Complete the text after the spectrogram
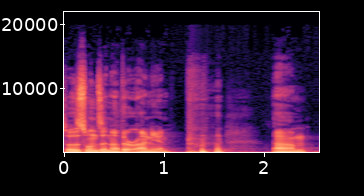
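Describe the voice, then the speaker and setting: A man hosting a casual solo podcast, his voice a bit raspy today, rambling and often restarting his sentences. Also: low-pitched, normal speed, darkish tone. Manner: rambling, restarts often, speaks in scattered bursts. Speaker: podcast host. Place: room at home with a street-facing window.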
